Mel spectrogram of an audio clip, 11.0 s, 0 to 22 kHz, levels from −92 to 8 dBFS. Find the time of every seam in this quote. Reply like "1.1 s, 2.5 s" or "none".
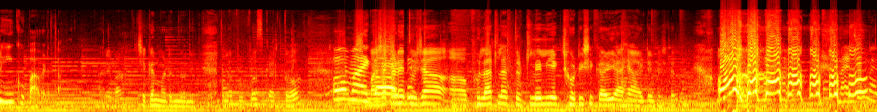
2.7 s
